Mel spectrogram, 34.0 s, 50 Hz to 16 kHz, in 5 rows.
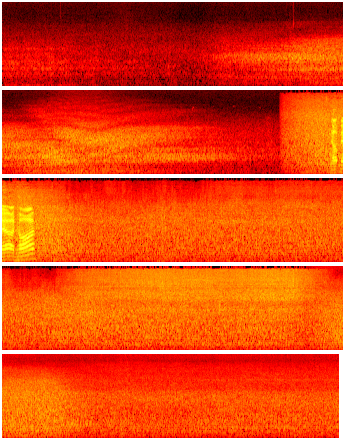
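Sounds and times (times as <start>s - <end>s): bright water hiss: 12.4s - 34.0s
mountain stream rushing: 12.4s - 34.0s.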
